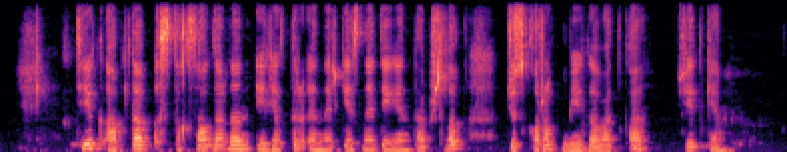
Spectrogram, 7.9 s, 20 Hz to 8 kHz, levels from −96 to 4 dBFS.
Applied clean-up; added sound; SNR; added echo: none; none; none; none.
